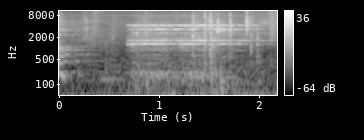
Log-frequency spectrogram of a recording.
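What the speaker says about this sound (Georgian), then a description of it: "ტელეფონს უპასუხოსო" An indoor telephone bell rings in a trilling burst with repeated bright tones, fairly close, while people talk faintly in the background of a domestic TV-series scene.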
